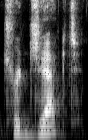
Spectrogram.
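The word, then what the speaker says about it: Trajekt: I like this name, Traject Pitching Machine. And you know it's cool, Mike, because it's spelled Trjekt, Traject.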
